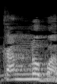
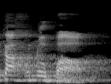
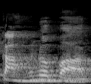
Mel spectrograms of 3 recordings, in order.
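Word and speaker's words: কাহ্নপা: আচ্ছা প্রিয় ভাই বোন আমার চর্যাপতির আদি কবিকে কাহনপা কুকুরিপা এটার উচ্চারণ কিন্তু হবে কান্নপা না অনেকেই কান্নপা বলেন এটা উচ্চারণ হবে কাহনপা উচ্চারণ হবে কাহনপা কাহনপা প্রথমে হ এরপরে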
